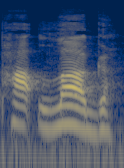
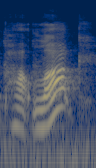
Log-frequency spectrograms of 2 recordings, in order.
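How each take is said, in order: First: The word ends with a clearly enunciated g sound. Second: The word ends with a k sound.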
